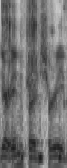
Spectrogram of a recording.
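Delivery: ordinary talk, nothing marked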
